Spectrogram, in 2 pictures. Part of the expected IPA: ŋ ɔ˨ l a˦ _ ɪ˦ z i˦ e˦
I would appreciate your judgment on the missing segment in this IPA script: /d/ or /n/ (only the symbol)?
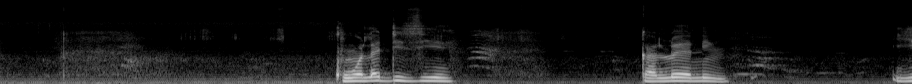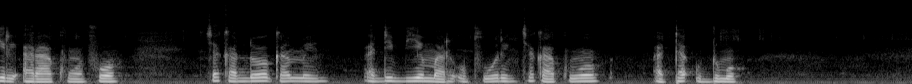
d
